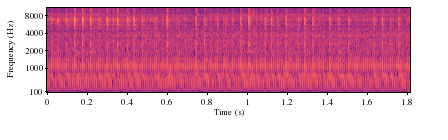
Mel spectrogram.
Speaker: A lovely Reds WR7 Diamond Edition engine running an absolute treat inside a Mugen MBX6T whatever it's called.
